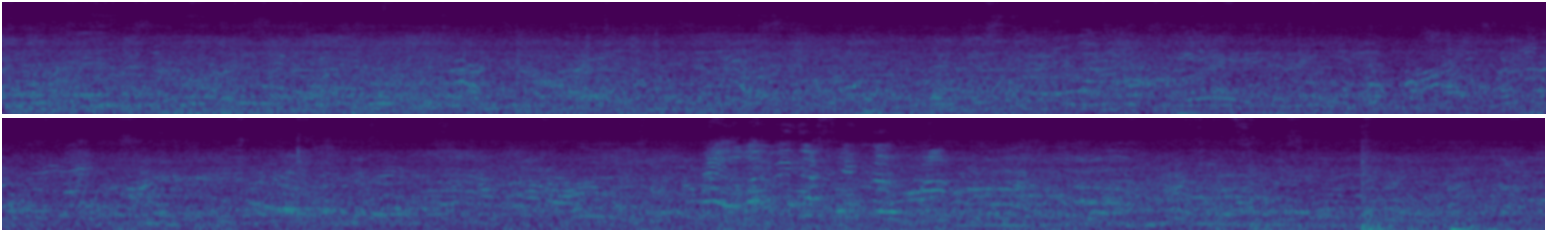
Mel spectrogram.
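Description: A crowd of children and adults chatters steadily in a large echoing gym.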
